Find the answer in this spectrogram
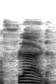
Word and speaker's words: flood: अब अ के रूप में भी आता है फ्लड, जैसे FLOOD, यहाँ पर डबल ओ का उच्चारण अ के रूप में हुआ, फ्लड।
